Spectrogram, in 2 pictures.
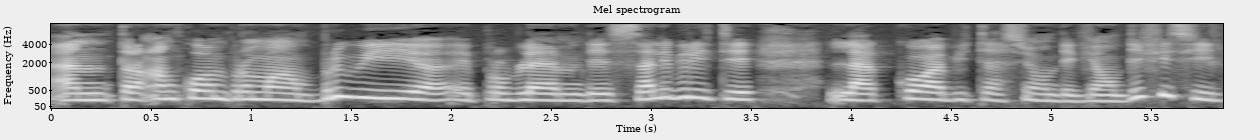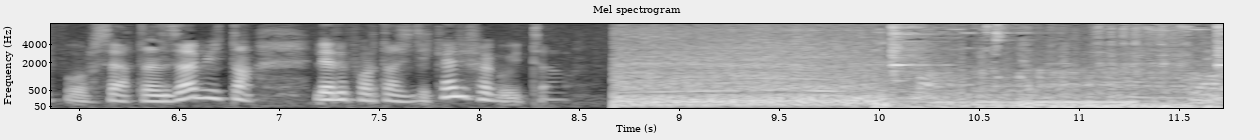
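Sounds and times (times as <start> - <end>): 
speech: 0.0 - 8.6
engines roaring in an auto repair garage: 8.7 - 11.7
hammers banging: 8.7 - 11.7
mechanical tools clinking: 10.0 - 11.7.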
